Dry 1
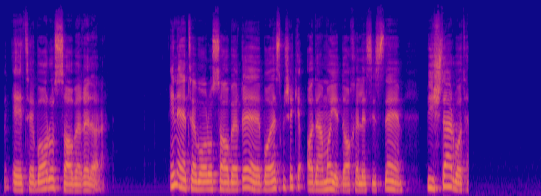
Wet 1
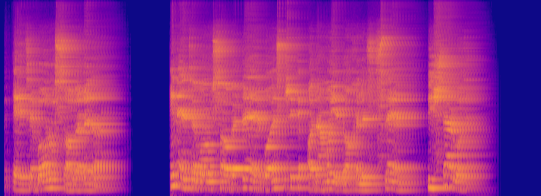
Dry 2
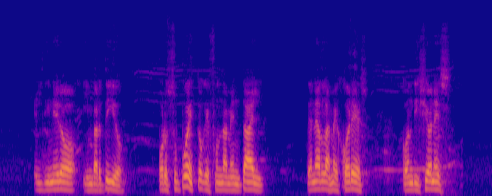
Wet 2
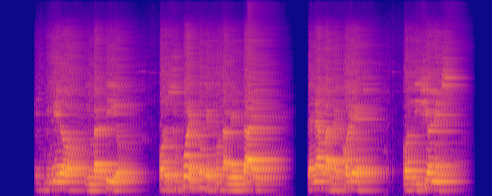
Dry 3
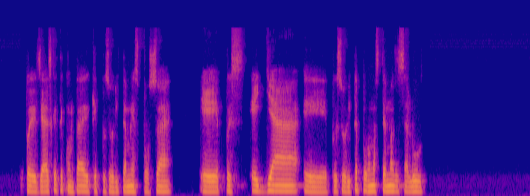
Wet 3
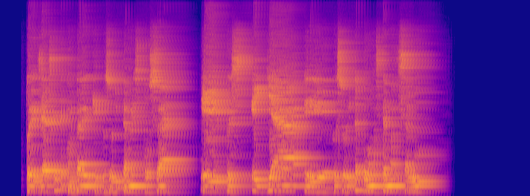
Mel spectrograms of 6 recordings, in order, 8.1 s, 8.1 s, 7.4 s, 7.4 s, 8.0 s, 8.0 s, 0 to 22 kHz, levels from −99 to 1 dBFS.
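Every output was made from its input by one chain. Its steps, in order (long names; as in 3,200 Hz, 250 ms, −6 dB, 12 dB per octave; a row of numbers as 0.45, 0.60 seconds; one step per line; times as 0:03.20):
variable-slope delta modulation 64 kbit/s
meter weighting curve D
in parallel at −12 dB: wrap-around overflow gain 18 dB
on the sum: high-pass filter 76 Hz 6 dB per octave
parametric band 280 Hz −13.5 dB 0.37 octaves
on a send: flutter between parallel walls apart 3.9 metres, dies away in 0.95 s
on the sum: dead-zone distortion −53 dBFS
downward compressor 2 to 1, threshold −31 dBFS
normalise the peak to −9 dBFS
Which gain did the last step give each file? +7.5, +9.0, +8.0 decibels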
